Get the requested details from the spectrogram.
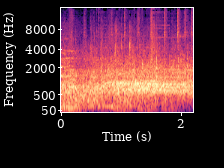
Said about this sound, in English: This is like that. Please clap.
